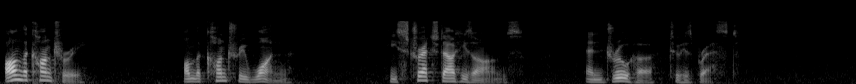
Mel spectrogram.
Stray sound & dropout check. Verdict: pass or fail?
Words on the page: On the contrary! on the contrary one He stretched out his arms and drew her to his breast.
pass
